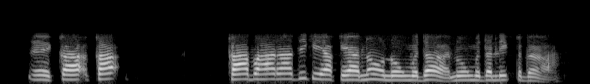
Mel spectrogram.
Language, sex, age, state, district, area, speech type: Manipuri, male, 45-60, Manipur, Chandel, rural, conversation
